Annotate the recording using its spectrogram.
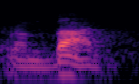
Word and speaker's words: Ramban: When you say Ramban, the accent is on the left side, Ramban.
